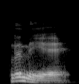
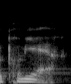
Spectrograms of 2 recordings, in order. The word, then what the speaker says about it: premier: Premier. Premier, no première. Good. So nice pronunciation on the no R.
